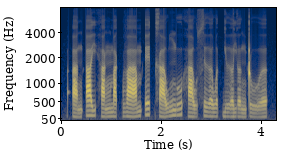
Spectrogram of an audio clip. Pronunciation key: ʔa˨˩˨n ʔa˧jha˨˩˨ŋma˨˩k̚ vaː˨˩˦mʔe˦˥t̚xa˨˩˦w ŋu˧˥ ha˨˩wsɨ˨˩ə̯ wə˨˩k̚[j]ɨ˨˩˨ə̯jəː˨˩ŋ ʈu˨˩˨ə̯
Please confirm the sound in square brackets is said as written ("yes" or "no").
yes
